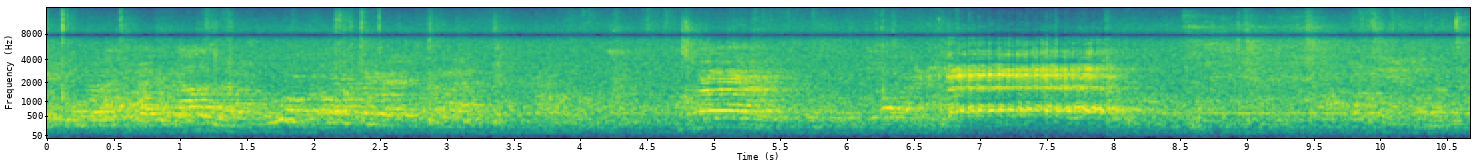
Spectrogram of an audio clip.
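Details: At the 2011 Houghton County Fair, a sheep seeking attention bleats twice, a short cry then a longer quavering one, against steady background voices of a busy crowd.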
